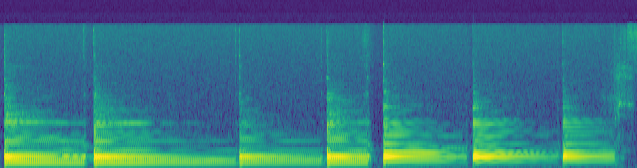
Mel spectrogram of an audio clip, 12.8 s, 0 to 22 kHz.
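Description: Crafter BA-400EQ acoustic bass guitar being tuned: seven single plucked notes, one to three seconds apart, each left to ring and die away while the tuning pegs are turned.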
